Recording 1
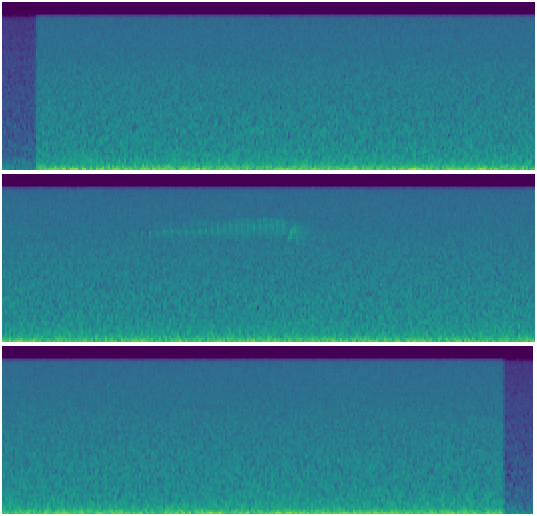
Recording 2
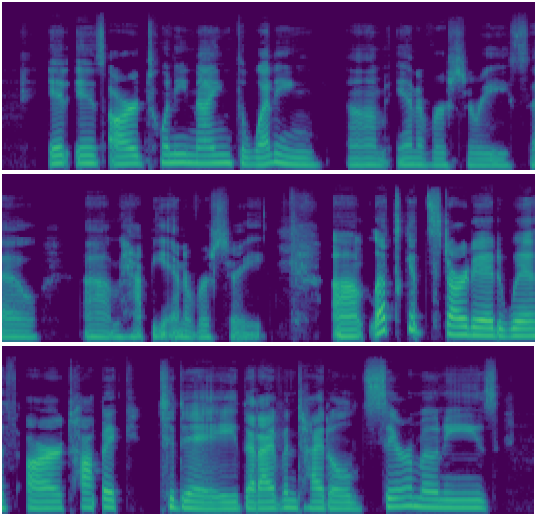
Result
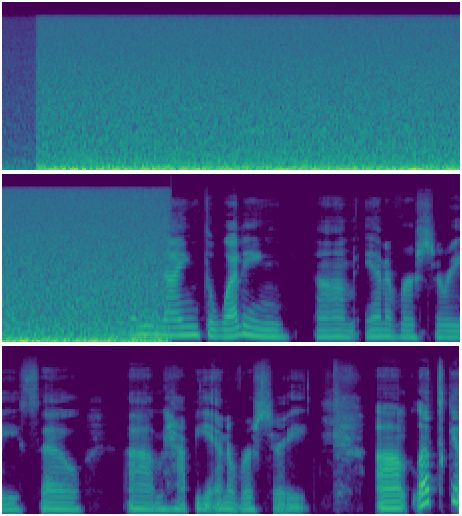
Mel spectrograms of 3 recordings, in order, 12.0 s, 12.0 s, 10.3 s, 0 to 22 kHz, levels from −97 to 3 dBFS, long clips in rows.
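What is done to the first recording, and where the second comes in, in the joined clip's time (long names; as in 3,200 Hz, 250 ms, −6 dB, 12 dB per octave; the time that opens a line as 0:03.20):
recording 1
0:04.55: continue with recording 2 from 0:01.36, crossfade 0.30 s logarithmic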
